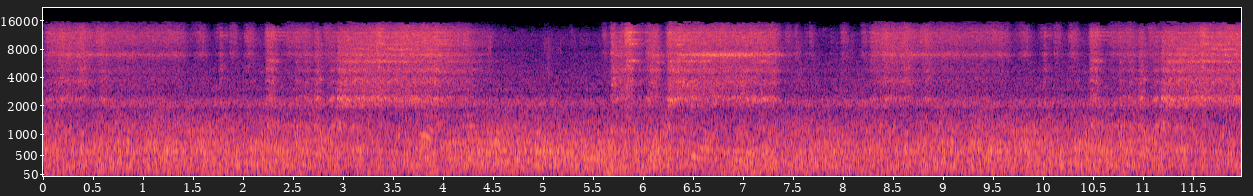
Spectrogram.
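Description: Southeastern Class 465 Networker electric multiple unit running past on the tracks: a steady rumble of wheels on rail, with a high thin squeal that comes and goes every few seconds as the carriages pass.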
